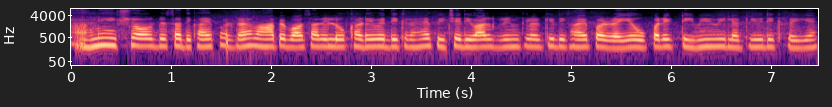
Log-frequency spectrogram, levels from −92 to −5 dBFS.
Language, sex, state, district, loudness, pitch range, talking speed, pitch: Hindi, female, Uttar Pradesh, Jalaun, -18 LUFS, 210-220 Hz, 295 wpm, 215 Hz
